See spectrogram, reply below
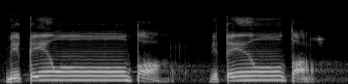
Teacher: فخم الإخفاء لمناسبة الطاء بعدها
